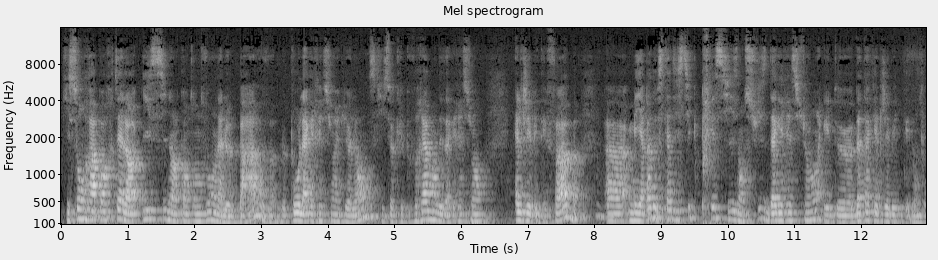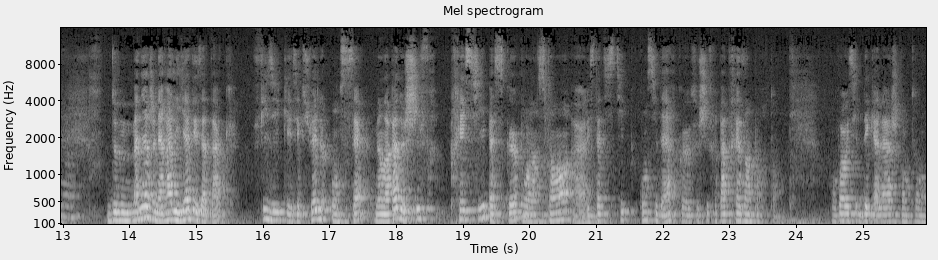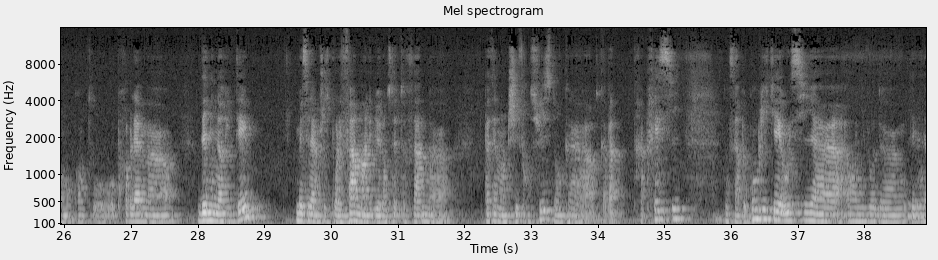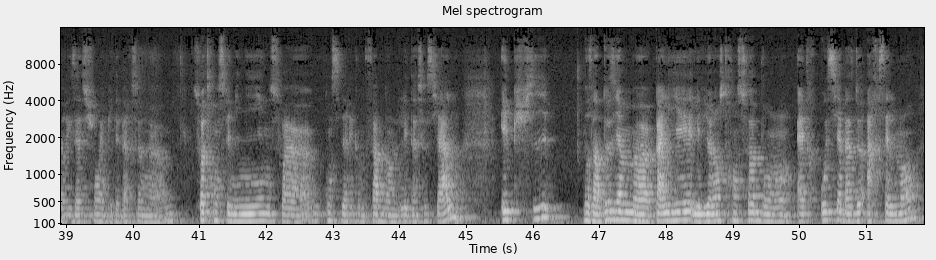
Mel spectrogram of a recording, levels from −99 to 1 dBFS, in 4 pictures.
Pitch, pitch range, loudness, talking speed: 135 Hz, 125-150 Hz, -25 LUFS, 185 wpm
